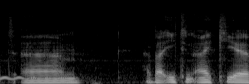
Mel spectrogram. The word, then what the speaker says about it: IKEA: um have i eaten ikea meatballs or ikea as it's supposed to be pronounced apparently um i don't like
